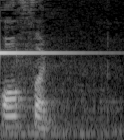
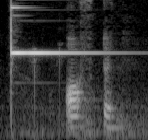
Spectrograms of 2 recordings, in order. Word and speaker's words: often: The first pronunciation is often. Often. It's the British pronunciation, while the American pronunciation for the same word is often. Often. So the both pronunciations are correct.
